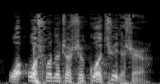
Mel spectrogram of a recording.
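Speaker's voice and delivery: ordinary delivery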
